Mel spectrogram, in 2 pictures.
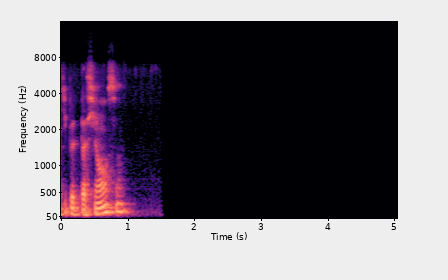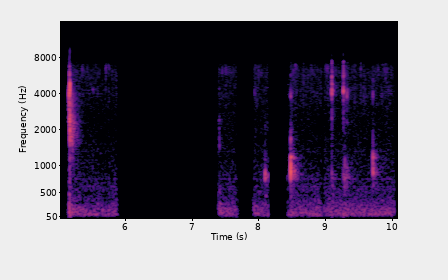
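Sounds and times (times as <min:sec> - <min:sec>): faint hiss: 0:00.0 - 0:01.6
computer mouse clicks: 0:07.5 - 0:10.0.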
